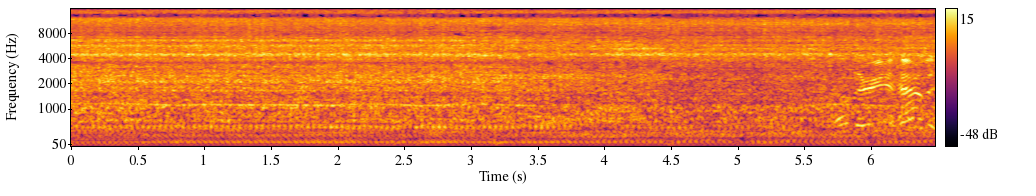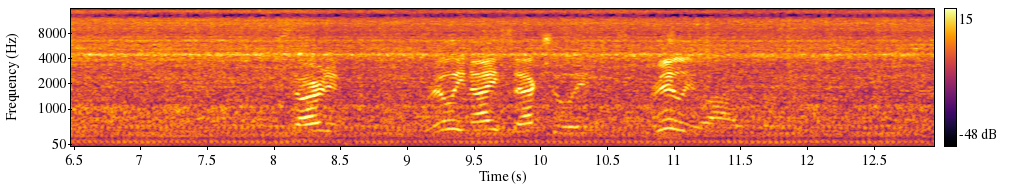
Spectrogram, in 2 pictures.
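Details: Wheel Horse 212-5 tractor started after a month unused on an 85°F day, known fuel delivery issue; small engine settles into a steady, even putter with no misses or knocks, birds in background; running normally.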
